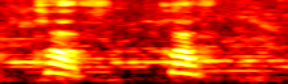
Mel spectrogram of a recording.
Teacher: mengangkat bagian belakang lidah ya, qaf, qaf, dan bertemu dengan velum, maka yang terjadi adalah di belakang keduanya ada gelembung udara dari paru-paru.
